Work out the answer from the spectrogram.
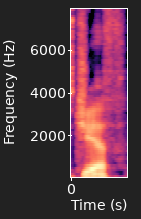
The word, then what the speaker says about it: GIF: or into images and gifs and yes it's pronounced Jeff fight me so that way we can share with the world there's two ways you can do this if you're a choosy artist that chooses jiff you want to go to file export animation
